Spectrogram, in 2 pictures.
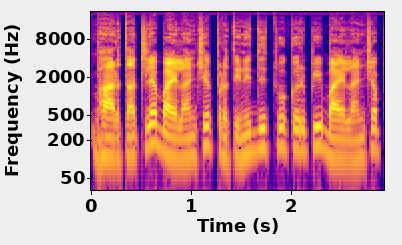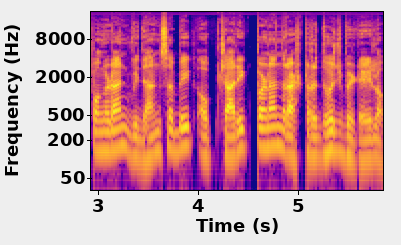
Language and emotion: Goan Konkani, neutral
